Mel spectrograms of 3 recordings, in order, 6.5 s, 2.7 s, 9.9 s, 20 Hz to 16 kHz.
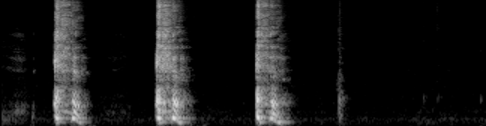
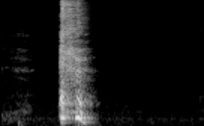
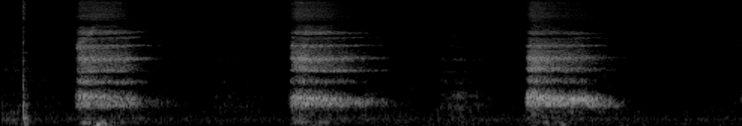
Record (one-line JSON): {"three_cough_length": "6.5 s", "three_cough_amplitude": 24798, "three_cough_signal_mean_std_ratio": 0.28, "cough_length": "2.7 s", "cough_amplitude": 27444, "cough_signal_mean_std_ratio": 0.27, "exhalation_length": "9.9 s", "exhalation_amplitude": 1205, "exhalation_signal_mean_std_ratio": 0.48, "survey_phase": "alpha (2021-03-01 to 2021-08-12)", "age": "65+", "gender": "Male", "wearing_mask": "No", "symptom_none": true, "smoker_status": "Never smoked", "respiratory_condition_asthma": false, "respiratory_condition_other": false, "recruitment_source": "REACT", "submission_delay": "1 day", "covid_test_result": "Negative", "covid_test_method": "RT-qPCR"}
